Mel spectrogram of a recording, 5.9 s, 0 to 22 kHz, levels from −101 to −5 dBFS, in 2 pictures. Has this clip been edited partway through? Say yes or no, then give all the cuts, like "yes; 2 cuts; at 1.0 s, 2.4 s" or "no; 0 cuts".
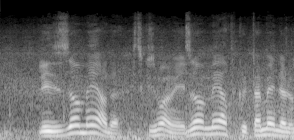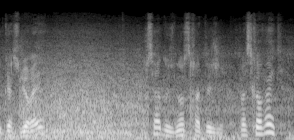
yes; 3 cuts; at 1.9 s, 3.1 s, 4.4 s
